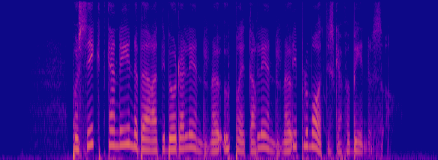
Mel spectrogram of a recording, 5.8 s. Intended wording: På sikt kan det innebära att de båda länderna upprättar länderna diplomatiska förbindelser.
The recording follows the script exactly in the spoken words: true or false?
true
